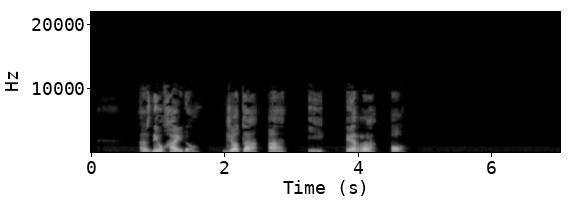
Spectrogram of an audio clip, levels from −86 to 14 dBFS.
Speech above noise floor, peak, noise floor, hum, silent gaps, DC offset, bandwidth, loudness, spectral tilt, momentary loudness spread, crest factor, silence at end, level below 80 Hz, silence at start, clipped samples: 56 dB; 0 dBFS; -77 dBFS; none; none; under 0.1%; 10.5 kHz; -22 LUFS; -5.5 dB/octave; 19 LU; 24 dB; 2.4 s; -58 dBFS; 0.75 s; under 0.1%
